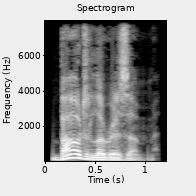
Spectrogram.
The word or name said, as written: bowdlerization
